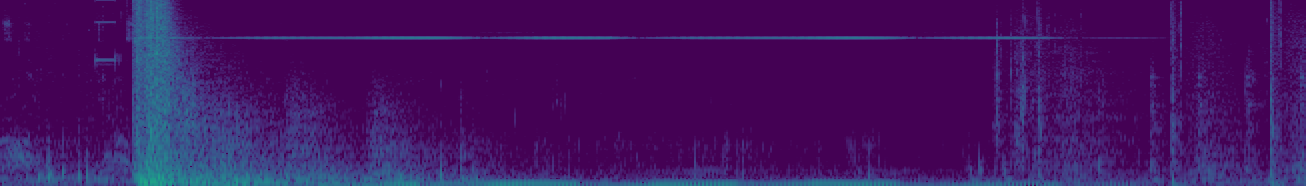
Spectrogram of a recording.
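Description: A high ringing tone drones steadily after a blast.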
